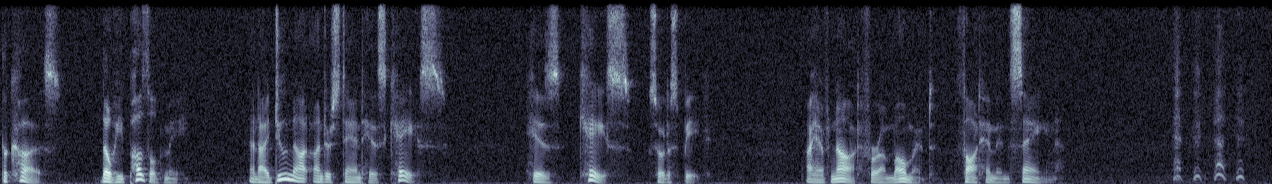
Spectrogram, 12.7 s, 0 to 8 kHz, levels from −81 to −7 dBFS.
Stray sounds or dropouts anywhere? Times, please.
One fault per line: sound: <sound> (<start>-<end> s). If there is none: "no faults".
sound: breath (11.7-12.5 s)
